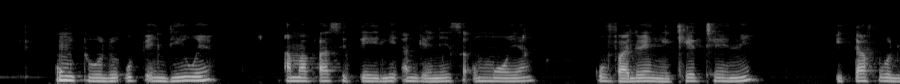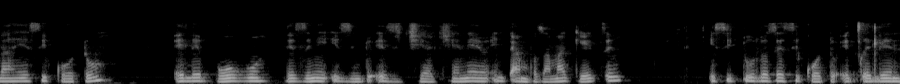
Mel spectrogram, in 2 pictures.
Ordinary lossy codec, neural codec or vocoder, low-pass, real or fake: Opus, 32 kbps; none; 7.2 kHz; real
